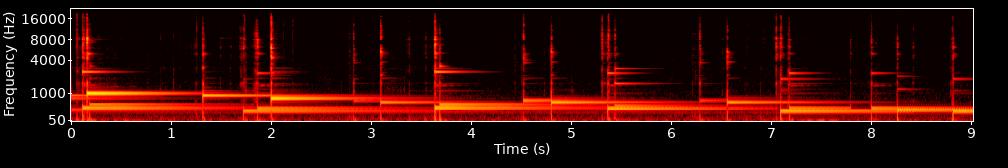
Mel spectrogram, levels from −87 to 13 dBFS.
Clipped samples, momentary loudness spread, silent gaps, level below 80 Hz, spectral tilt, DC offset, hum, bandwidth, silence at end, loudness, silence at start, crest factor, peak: under 0.1%; 13 LU; none; -56 dBFS; -2.5 dB/octave; under 0.1%; none; 19 kHz; 0 s; -29 LUFS; 0 s; 26 dB; -4 dBFS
